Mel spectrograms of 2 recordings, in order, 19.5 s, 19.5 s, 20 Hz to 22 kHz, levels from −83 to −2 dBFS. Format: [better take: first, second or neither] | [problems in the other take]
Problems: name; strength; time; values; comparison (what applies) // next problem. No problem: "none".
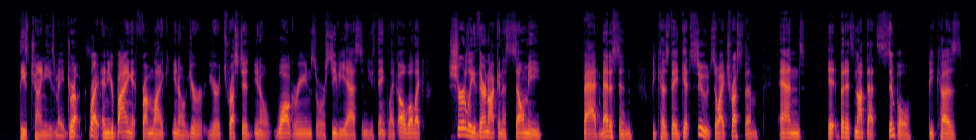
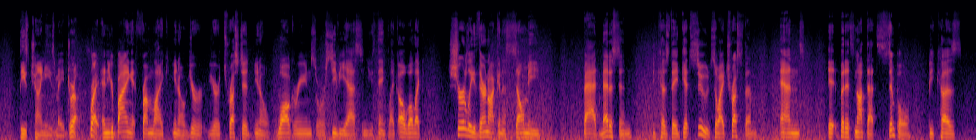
first | wind noise on the microphone; occasional gusts; 20 dB below the speech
